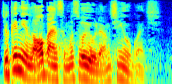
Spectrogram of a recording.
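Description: A man giving a humorous talk to an audience, animated and often stopping to ask whether his listeners have understood. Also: mid-range voice, rapid-fire, husky. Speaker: speaker addressing an audience. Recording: dull long-reverb hall recording.

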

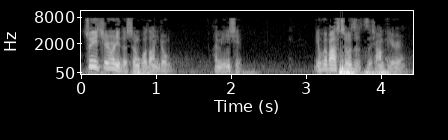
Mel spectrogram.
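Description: A man preaching a sermon as pastor, animated and often addressing his brothers and sisters. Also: mid-range voice, a little fast, lo-fi sound.

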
